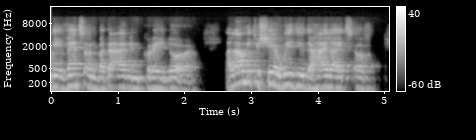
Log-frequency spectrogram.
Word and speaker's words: Corregidor: And Corregidor is a Spanish word, and the Filipino pronunciation is the same as the Spanish, Corregidor.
